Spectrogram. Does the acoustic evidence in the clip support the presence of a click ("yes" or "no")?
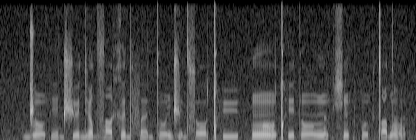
yes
